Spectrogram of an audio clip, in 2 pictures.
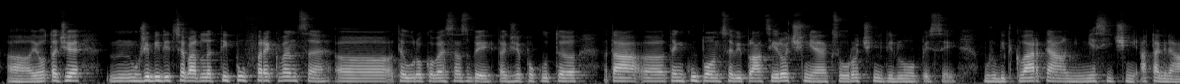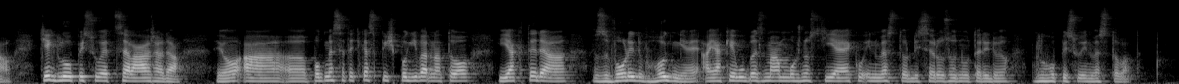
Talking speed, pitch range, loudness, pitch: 175 wpm, 145-170 Hz, -24 LUFS, 155 Hz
